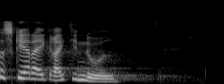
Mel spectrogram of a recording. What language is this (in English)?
Danish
